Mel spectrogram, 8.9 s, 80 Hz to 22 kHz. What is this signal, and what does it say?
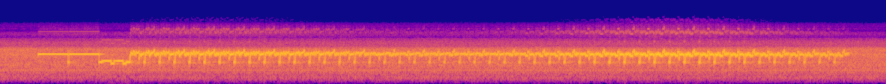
SSTV (slow-scan television), Robot 36, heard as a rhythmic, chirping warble, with radio static and fading.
